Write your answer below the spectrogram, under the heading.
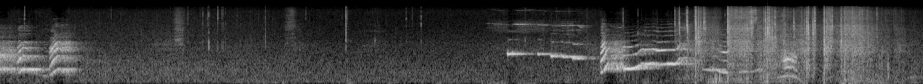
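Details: Young Siberian Husky Mica screams to be let out again into the snow of Blizzard Nemo, Belmont, MA, morning of 9 February 2013; a short wavering yowl, a pause, then a thin held whine and bending cries amid rustling noise.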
